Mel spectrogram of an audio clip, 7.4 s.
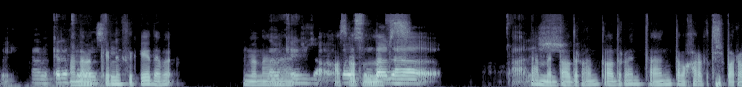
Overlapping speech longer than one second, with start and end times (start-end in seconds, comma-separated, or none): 2.7-4.2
